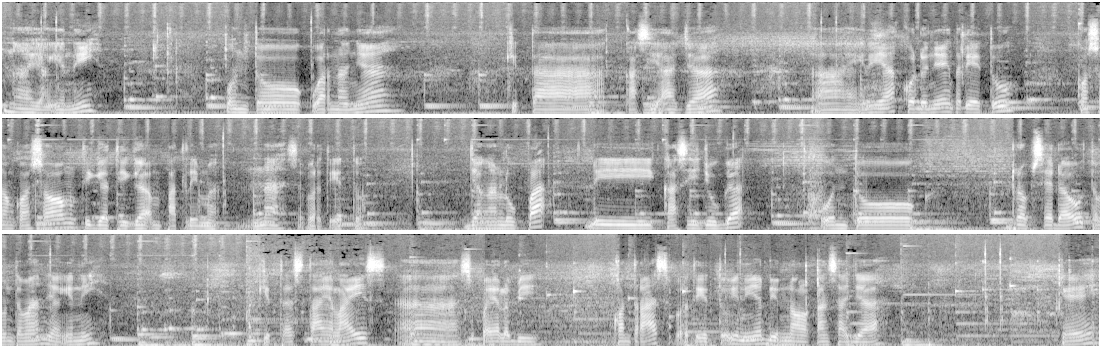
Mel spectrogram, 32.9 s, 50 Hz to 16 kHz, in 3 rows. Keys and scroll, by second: 1.6 t, 2.3 ctrl+z, 6.4 F6, 9.5 ctrl+v, 18.8 ctrl+z, 30.1 0, 32.6 0.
